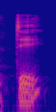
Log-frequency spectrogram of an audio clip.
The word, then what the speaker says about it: thé: Un café glacé, un thé, remember H is not pronounced.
